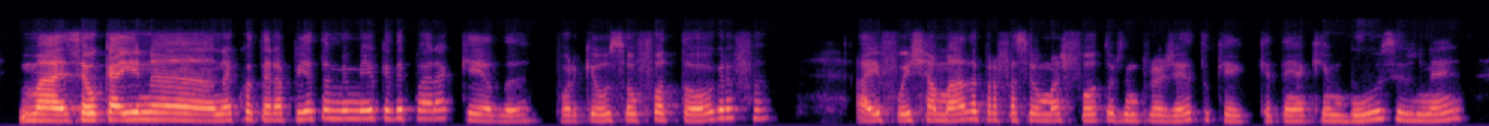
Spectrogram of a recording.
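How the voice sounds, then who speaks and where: A woman with a Spanish accent, medium in pitch and dark, mellow in tone, with fairly even intonation at a fairly slow pace. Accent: Spanish accent in Portuguese, noticeable. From Spain. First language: Spanish (speaking Portuguese). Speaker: psychologist and photographer. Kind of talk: online group introduction.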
